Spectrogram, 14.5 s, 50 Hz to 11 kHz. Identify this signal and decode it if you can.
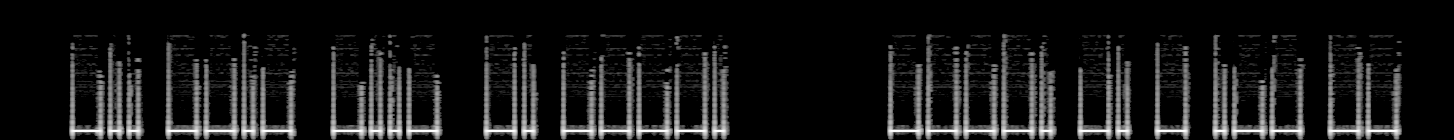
Morse code, heard as a keyed tone, about 13 wpm, 800 Hz. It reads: DQXN9 9NTWM
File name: LEZIONI / 7 GF9Z / 7 GF9 12wpm 2319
